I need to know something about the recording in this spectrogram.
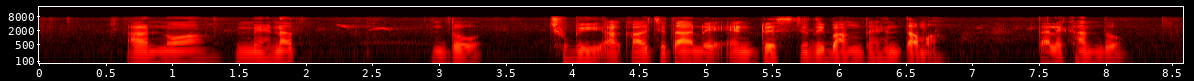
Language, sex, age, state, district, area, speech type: Santali, male, 18-30, West Bengal, Jhargram, rural, spontaneous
